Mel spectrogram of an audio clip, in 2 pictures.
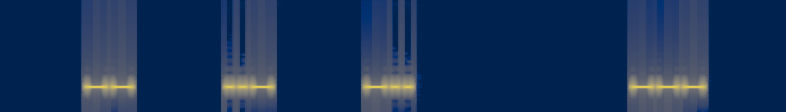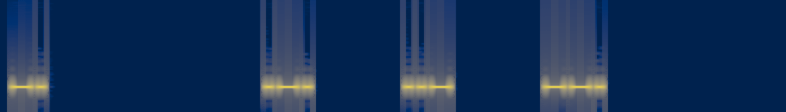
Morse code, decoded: MUD ON RUG

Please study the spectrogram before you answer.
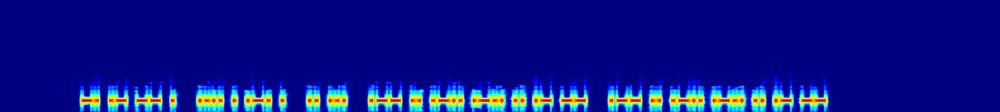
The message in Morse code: NAME HERE IS WILLIAM WILLIAM

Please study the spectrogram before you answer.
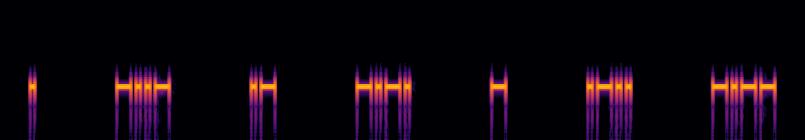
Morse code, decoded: EXACTLY

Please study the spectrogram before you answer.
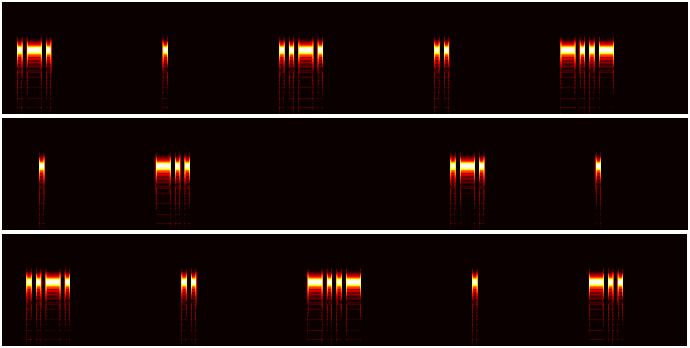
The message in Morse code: REFIXED REFIXED

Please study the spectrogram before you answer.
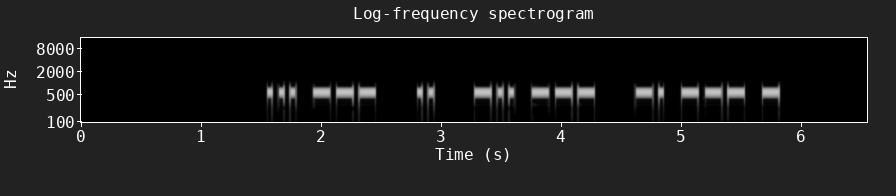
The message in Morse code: SO I DO NOT

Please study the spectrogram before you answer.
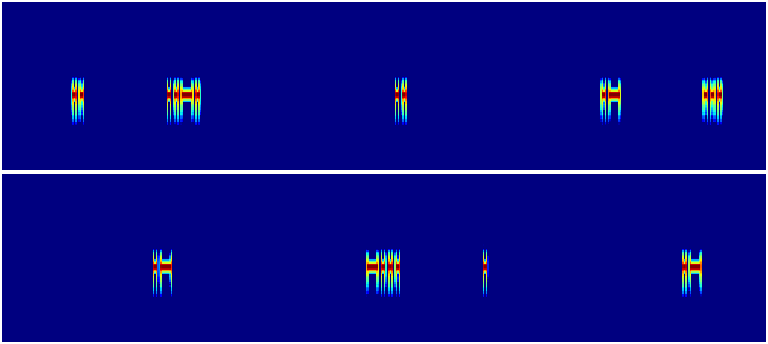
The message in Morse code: IF I AS A BE A

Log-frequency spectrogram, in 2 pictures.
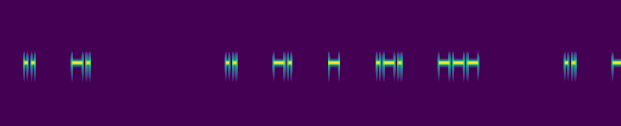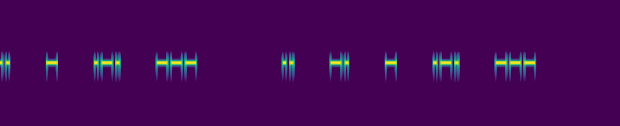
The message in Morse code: IN INTRO INTRO INTRO

